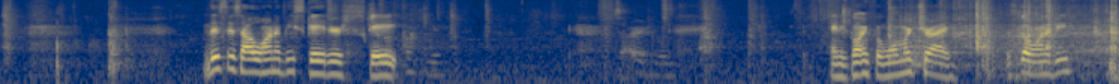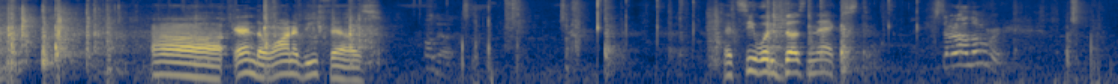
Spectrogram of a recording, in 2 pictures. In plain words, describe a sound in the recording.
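A skateboard clacks against concrete.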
